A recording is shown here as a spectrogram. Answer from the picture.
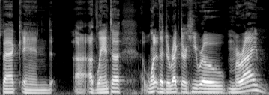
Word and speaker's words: Hiro Murai: and Atlanta, the director, Hiro Murai, I believe is how you pronounce his name, but he directs a couple of episodes of Barry, and that was really...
